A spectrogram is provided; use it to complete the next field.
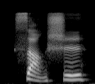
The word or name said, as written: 丧失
